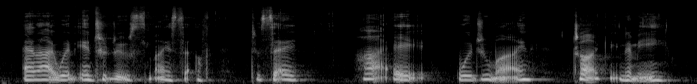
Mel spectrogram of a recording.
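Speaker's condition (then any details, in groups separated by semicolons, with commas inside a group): Multiple sclerosis; severe, progressive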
